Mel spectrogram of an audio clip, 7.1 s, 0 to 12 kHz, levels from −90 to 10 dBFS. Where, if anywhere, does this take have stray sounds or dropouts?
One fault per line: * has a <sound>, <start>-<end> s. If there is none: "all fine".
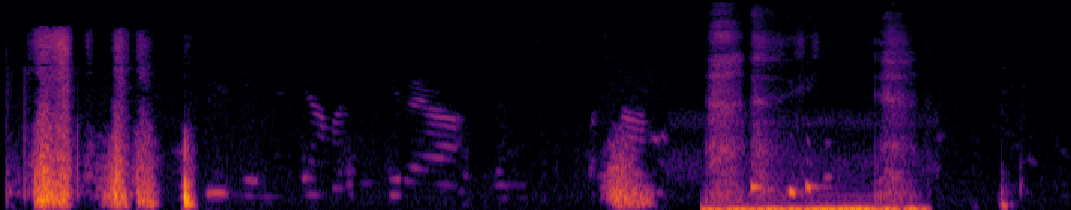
* has a laugh, 4.7-6.2 s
